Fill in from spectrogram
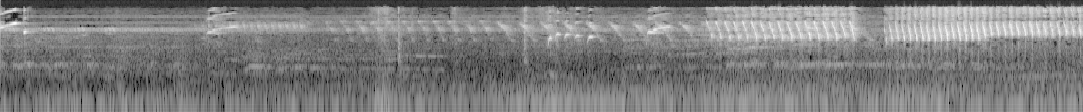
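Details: Belgian canary singing: scattered thin whistles and short upslurred notes give way after five seconds to two dense, high buzzy trills, with faint low hum beneath.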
